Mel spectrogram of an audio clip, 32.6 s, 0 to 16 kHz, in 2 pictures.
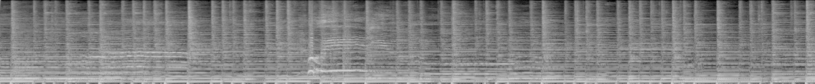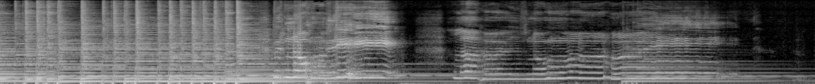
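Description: Acoustic guitar strummed in a steady rhythm with a man singing over it. About 24 seconds in the strumming stops, and the music turns quiet and sparse, with held notes and soft singing.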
